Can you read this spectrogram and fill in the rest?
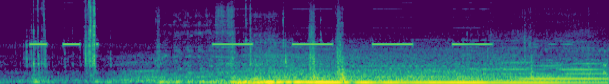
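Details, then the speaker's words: Toyota Matrix cold start after a broken, rattling exhaust pipe was repaired; muffler has small holes and a seam that may be starting to come apart: cranks, catches quickly, steady even idle without rattle, slightly loud muffler; fuel-smelling smoke, possibly running rich. "sounds like a real car. Yeah, it's a tiny bit loud from the muffler, but I'm so pleased with it."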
